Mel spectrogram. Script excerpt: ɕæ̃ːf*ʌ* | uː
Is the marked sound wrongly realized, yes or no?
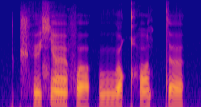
no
